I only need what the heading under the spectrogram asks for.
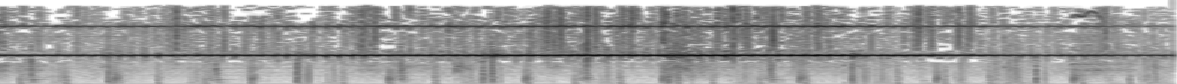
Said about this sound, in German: Also was wir da in diesen Sekunden gerade hören, sind verschiedene Quellen auf Vinylschallplatte. Zum Beispiel das …, …, ich glaube Mechanik, …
